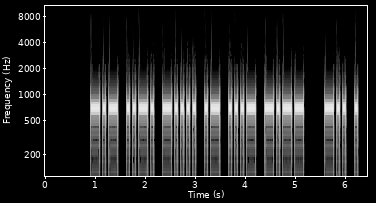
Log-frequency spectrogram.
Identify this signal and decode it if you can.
Morse code, heard as a keyed tone, about 20 wpm, 700 Hz. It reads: KF6AVY DE
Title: USA Callsign DE Callsign - 6 Characters - 20wpm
